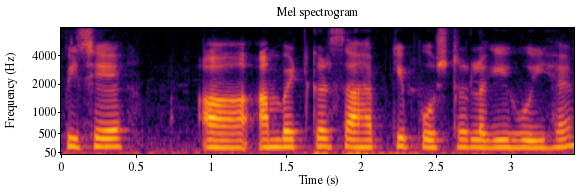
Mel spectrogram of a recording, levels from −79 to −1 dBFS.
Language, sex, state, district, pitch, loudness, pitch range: Hindi, female, Chhattisgarh, Raipur, 180 Hz, -17 LUFS, 175-195 Hz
